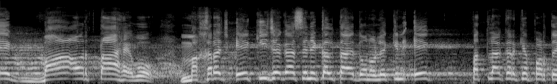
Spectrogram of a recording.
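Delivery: usual speaking voice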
